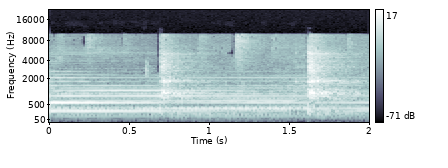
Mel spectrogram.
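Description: Live band playing an instrumental bar of a slow pop ballad between sung lines: sustained chords with a strum on the acoustic guitar about two-thirds of a second in and again near the end, over a held keyboard-like tone.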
